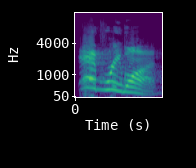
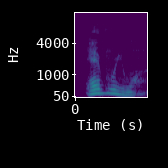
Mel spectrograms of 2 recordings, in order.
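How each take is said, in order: First: A full-voiced, high call to everyone; loud proclamation. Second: Soft, intimate repeat of the word; quiet echo. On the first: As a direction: boom the word out to the whole room. Preacher's loud opening proclamation. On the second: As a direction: drop it softly after the big call. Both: Real, not acted.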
